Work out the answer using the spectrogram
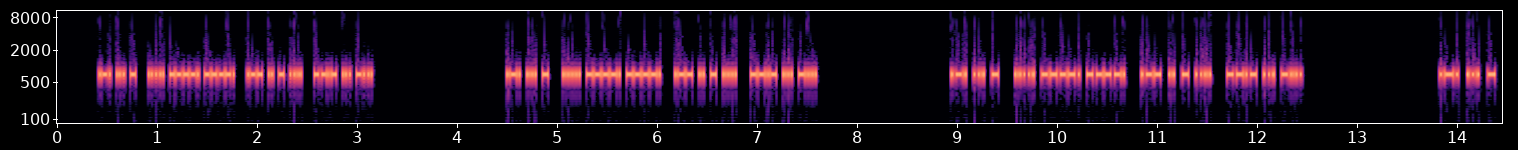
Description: Morse code, heard as a keyed tone, about 54 wpm, 700 Hz. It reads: RST 599 WITH QSB RST 599 WITH QSB RST 599 WITH QSB RST
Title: Speed-Racing Common QSO Phrases - 45wpm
